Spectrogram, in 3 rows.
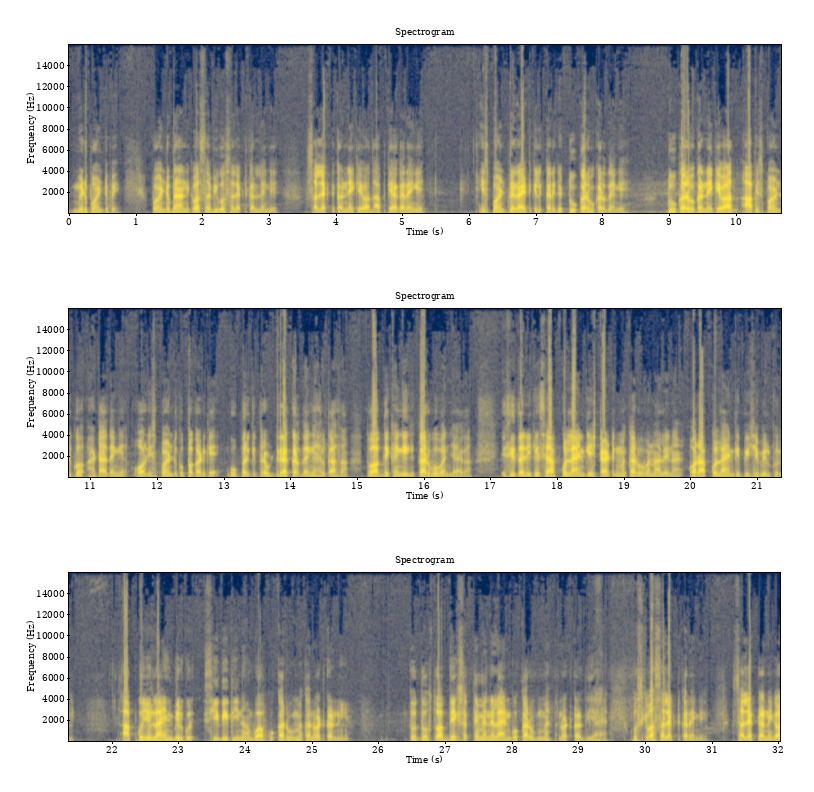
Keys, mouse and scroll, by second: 1.7 click, 1.9 double click, 3.6 click, 7.2 right click, 10.4 click.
